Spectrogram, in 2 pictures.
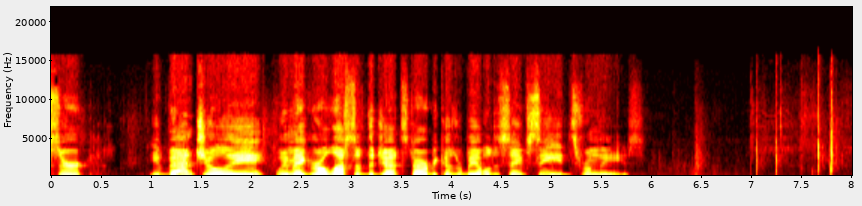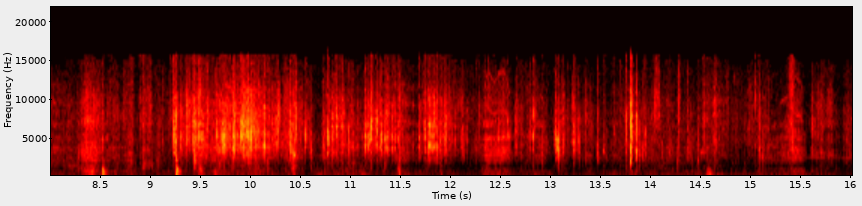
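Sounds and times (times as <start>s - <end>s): hands rustling potting soil: 6.9s - 16.0s.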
